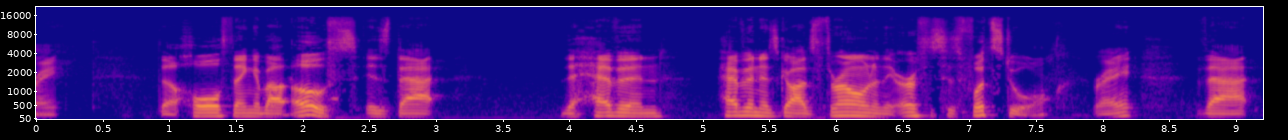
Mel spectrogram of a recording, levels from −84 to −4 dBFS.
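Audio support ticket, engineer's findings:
Echo leak, 2.22–2.30 s and 5.90–5.95 s: faint speech copy 303 ms late, about 20 then 40 dB down. Likely far-end loudspeaker pickup getting past the echo canceller.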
